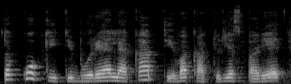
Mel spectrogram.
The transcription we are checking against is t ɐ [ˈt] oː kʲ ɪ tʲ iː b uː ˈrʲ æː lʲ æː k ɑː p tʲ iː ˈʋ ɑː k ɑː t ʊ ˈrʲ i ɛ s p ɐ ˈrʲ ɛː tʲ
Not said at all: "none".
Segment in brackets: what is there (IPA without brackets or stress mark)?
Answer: k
